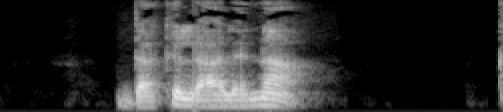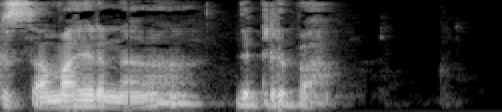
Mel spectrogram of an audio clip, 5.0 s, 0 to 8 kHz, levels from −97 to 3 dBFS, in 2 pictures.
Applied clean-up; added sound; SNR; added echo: none; none; none; none.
